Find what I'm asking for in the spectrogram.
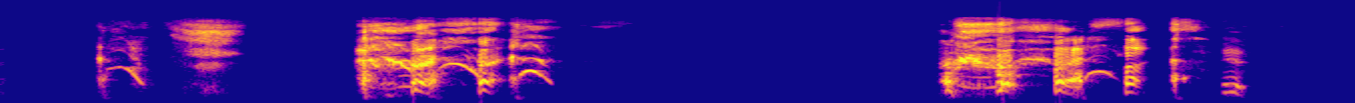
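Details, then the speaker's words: An adult who has felt sick for a few days and thinks it is allergies gives three bouts of harsh, crackly coughing, several coughs per bout, in a quiet room. "first it was a sword throw then it was a lot of crispy coughs and then it was me projectile sneezing on everything"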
